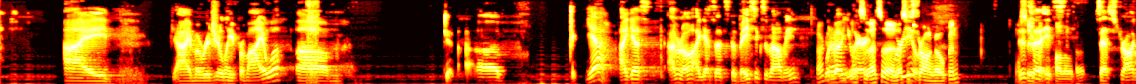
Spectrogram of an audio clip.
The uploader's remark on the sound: This first episode had some audio issues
